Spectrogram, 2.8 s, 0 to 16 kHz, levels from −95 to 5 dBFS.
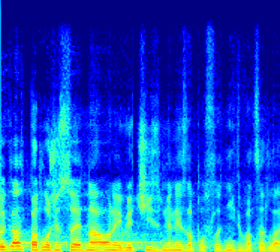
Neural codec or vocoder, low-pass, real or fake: autoencoder, 48 kHz, 128 numbers a frame, DAC-VAE, trained on Japanese speech; 14.4 kHz; fake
